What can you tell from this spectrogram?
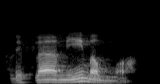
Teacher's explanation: fathah tetap menjaga ketebalan lafaz Allah dan tidak merancukan makna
